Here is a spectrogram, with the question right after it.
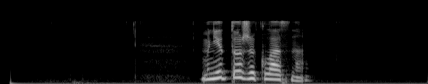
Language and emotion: Russian, positive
